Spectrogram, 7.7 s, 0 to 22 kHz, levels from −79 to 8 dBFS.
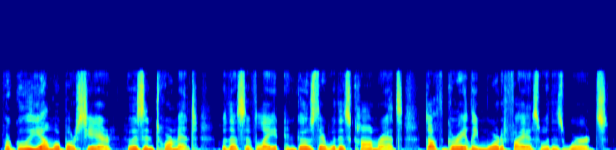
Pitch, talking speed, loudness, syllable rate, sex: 210 Hz, 185 wpm, -18 LUFS, 5.0 syllables/s, female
